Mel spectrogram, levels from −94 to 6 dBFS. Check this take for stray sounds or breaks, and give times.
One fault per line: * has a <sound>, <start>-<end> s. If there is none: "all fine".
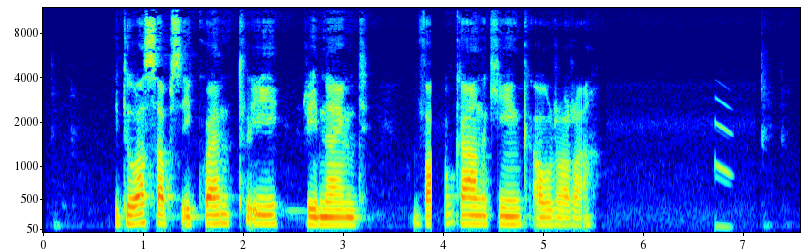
* has a dropout, 3.9-4.0 s
* has a chirp, 6.7-6.9 s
